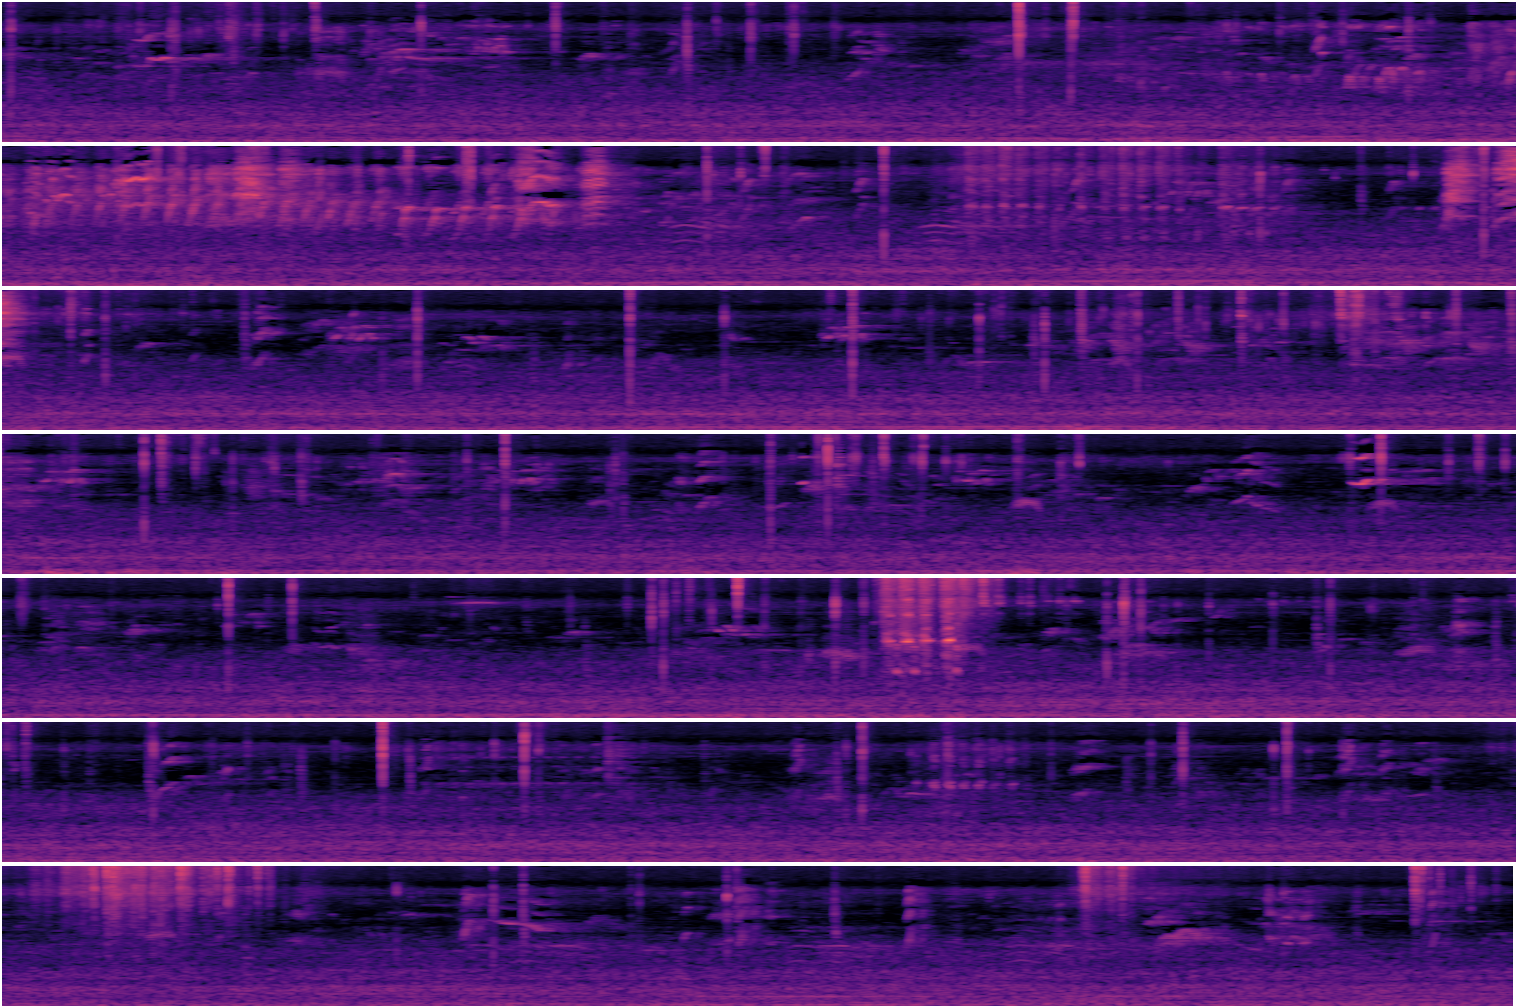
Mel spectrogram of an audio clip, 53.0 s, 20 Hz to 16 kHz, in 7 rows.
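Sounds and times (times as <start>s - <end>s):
birds chirping: 19.2s - 38.0s.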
